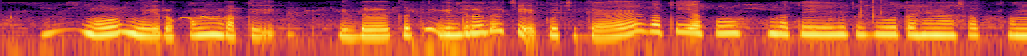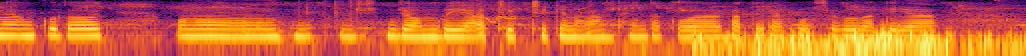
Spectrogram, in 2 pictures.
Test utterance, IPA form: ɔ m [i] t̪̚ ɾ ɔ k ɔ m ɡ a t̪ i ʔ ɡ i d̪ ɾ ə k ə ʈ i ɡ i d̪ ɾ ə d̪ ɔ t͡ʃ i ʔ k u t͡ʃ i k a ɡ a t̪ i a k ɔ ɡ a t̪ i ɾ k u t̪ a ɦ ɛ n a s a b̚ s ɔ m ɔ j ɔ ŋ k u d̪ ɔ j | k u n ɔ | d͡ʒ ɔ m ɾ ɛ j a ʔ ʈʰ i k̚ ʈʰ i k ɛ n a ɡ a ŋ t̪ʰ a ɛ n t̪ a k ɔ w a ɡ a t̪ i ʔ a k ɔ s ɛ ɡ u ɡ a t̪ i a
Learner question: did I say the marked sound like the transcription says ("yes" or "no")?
yes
